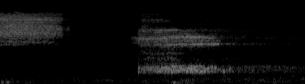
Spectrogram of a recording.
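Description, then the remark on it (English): A loud deep breath demonstrated as a breathing exercise for stress: a rushing, airy inhale, a brief pause, then a long breathy exhale with a slight hum to it. No talking. “But you need to get that because breathing is the most important part and it's free, but you need to be aware. When you stress, just go.”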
